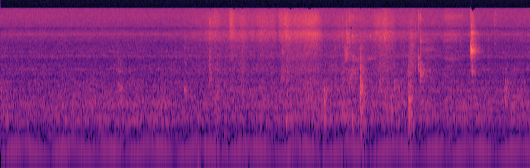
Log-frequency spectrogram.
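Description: A man drinking beer from a pint glass, then tasting it: faint lip smacks and mouth clicks scattered through the second half, over a steady low hum.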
